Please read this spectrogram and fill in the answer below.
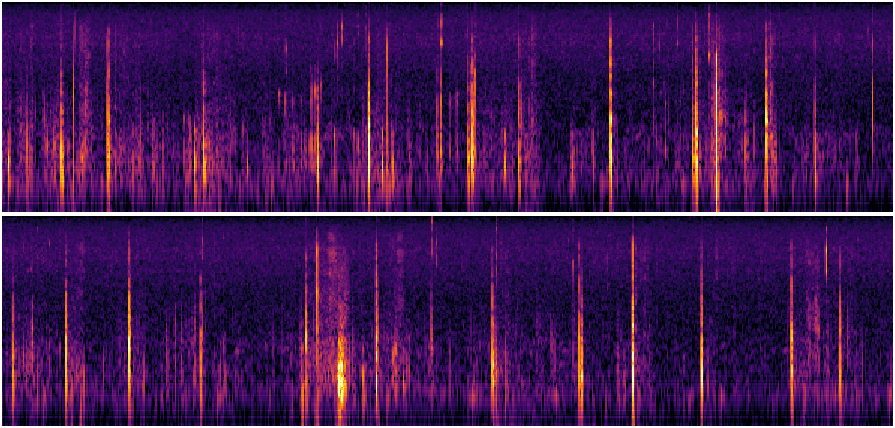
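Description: Quiet gurgles, pops and soft rumbling bursts come and go throughout: stomach growling from hunger, a normal sound of gut movement.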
